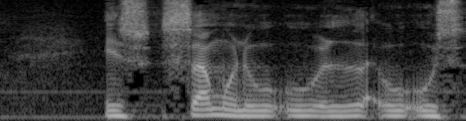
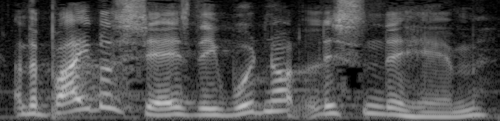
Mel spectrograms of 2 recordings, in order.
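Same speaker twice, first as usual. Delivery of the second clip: ordinary talk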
